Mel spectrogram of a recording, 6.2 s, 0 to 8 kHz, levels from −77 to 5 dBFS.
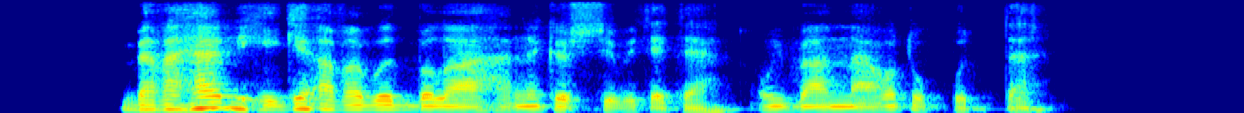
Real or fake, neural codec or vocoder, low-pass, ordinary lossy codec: fake; codec, 16 kHz, 1 kbps, X-Codec, WavLM features, trained on Multilingual LibriSpeech; 7.2 kHz; AAC, 32 kbps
